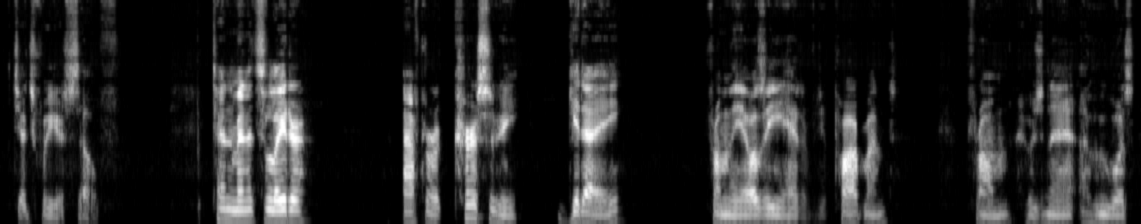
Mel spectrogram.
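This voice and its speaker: A man's voice: mid-range voice, fairly bright tone, no echo, poor audio. An older man from Ireland telling his own life story in the first person, in a wry, rueful and emphatic way. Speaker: memoir narrator.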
